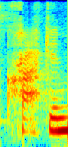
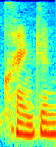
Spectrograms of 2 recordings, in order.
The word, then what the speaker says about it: Kraken: this is another one I pronounced it wrong in my last video it's Kraken berry I said crank and berry I don't I don't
